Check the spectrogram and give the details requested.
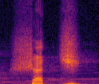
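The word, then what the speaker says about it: שת: Sete, no hebraico, Shet, a pronúncia no hebraico, Shet, que quer dizer apontado de Deus, nomeado.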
